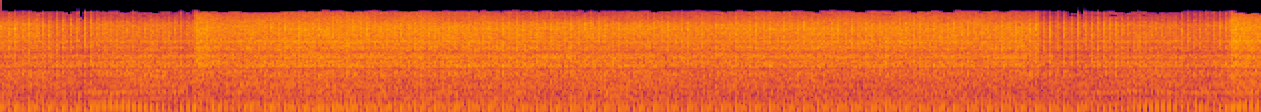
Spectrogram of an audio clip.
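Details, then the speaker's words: Four-horsepower Briggs & Stratton vertical residential pressure washer damaged by freezing, outlet cracked: small engine drones steadily under pump load, brief dips as the trigger changes; the unloader valve is bypassing and won't hold pressure. "there should be no leaking when it it's this way and full blast this way right and it's gonna blow through"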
